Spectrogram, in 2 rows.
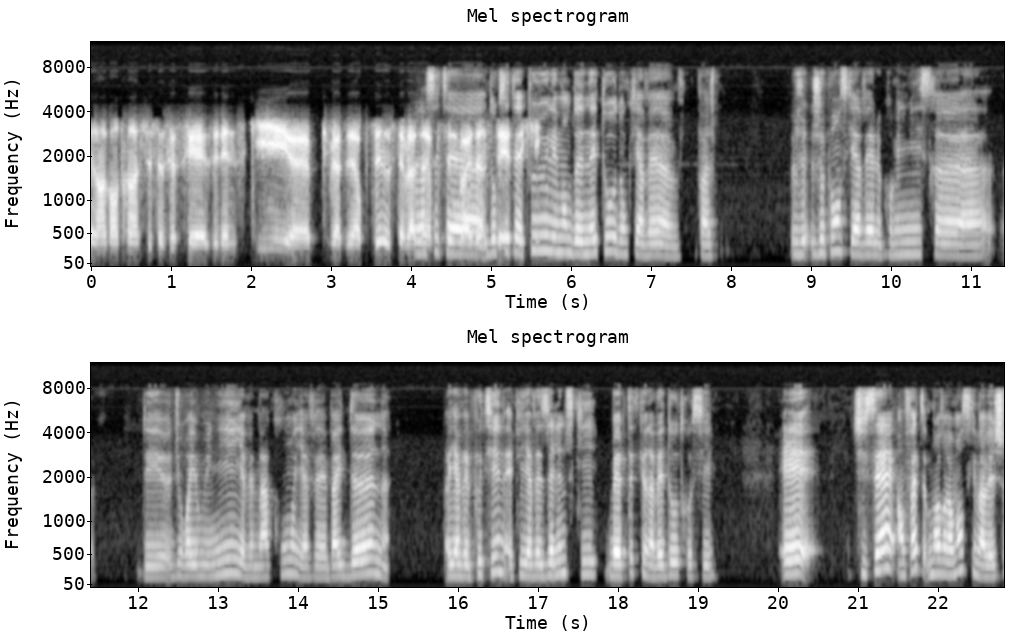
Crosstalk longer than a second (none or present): present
